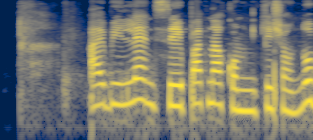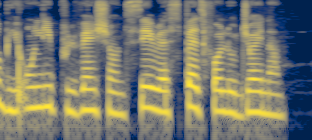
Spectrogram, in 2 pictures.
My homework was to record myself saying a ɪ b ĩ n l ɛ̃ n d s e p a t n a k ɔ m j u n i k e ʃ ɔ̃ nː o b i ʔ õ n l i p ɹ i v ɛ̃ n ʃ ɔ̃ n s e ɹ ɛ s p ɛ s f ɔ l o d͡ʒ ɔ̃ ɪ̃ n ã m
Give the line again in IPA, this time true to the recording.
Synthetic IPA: a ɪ b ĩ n l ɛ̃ n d s e p a t n a k ɔ m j u n i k e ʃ ɔ̃ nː o b i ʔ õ n l i p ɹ i v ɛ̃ n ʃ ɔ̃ n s e ɹ ɛ s p ɛ t f ɔ l o d͡ʒ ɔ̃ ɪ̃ n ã m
